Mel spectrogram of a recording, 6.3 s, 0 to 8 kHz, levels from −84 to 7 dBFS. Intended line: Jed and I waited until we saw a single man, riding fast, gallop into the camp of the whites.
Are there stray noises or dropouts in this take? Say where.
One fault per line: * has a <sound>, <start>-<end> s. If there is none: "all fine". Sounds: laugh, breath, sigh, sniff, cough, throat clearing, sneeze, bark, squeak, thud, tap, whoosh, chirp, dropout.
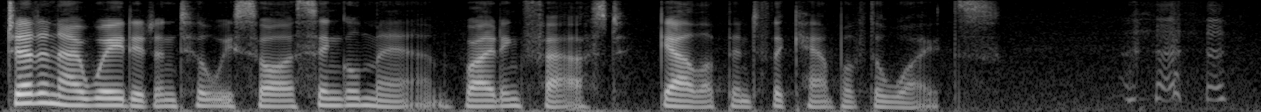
* has a laugh, 5.6-6.2 s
